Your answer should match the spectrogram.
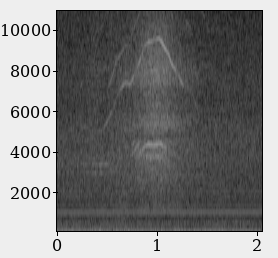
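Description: A pause in speech filled by a steady low hum of studio room tone, with a faint high whistle that rises and falls about a second in.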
